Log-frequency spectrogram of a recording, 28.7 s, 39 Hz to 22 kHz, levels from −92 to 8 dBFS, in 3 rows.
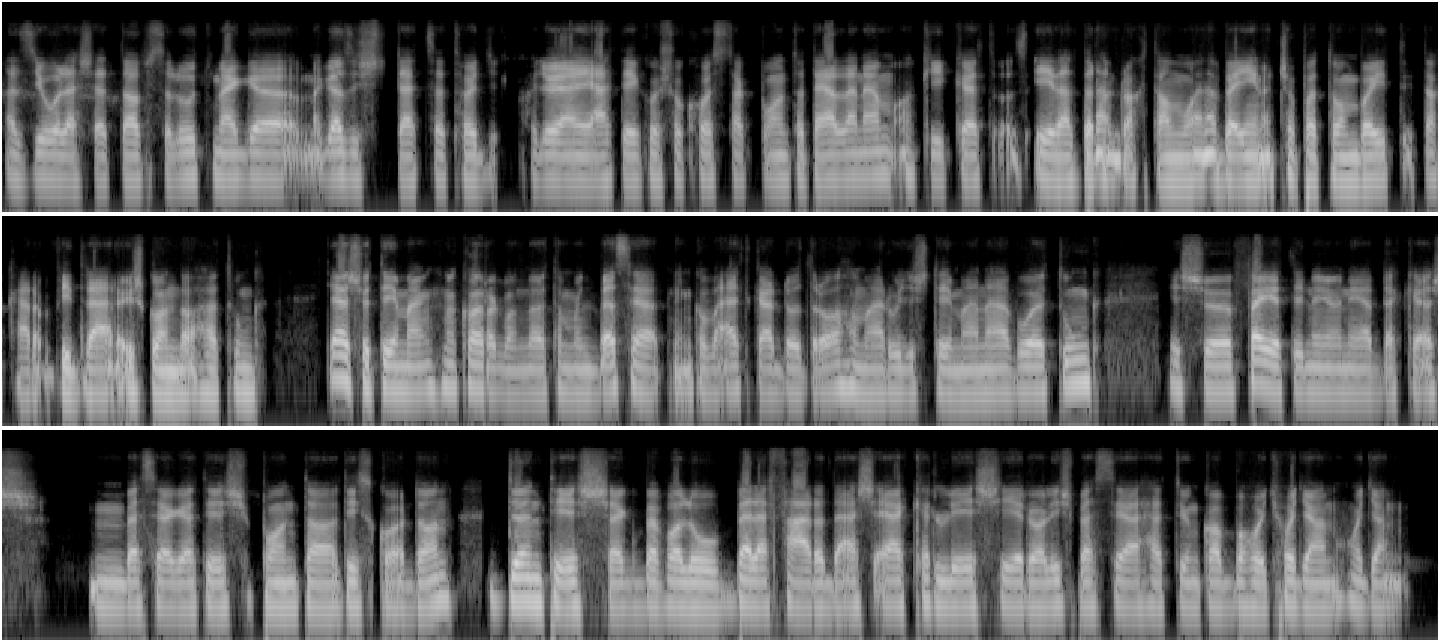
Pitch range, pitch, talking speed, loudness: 110-120 Hz, 115 Hz, 140 wpm, -23 LUFS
